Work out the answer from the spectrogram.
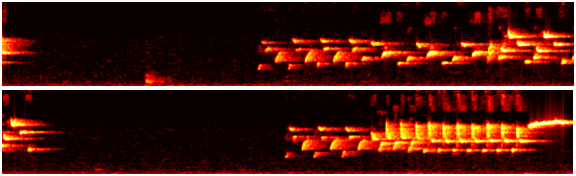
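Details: A Belgian canary sings two bursts of rapid, rolling trills, each lasting about three seconds, high and bright with fast repeated notes, with faint room noise underneath.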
